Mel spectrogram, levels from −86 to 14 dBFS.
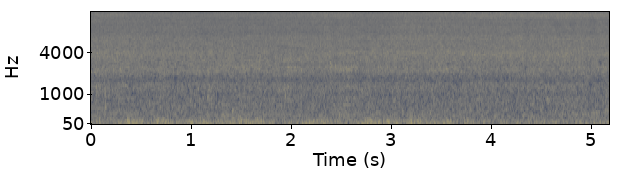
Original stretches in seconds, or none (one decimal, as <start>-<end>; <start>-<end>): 0.0-1.8; 2.8-5.2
